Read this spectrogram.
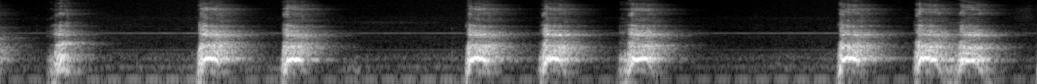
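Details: A Basset Hound puppy, battling a Halloween candy dish alongside a Chihuahua, barks in brief, rough bursts, usually two or three close together with pauses between, over a faint steady hum.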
